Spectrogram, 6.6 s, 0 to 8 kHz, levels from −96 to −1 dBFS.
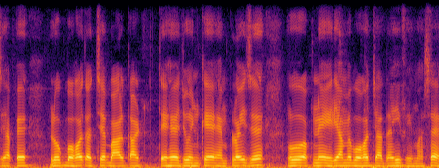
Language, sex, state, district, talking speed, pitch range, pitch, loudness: Hindi, male, Bihar, East Champaran, 180 wpm, 130-135 Hz, 135 Hz, -15 LUFS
